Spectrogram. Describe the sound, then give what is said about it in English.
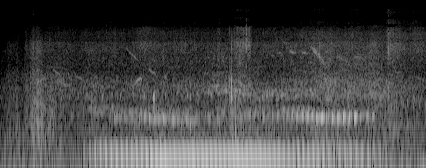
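A deep, throbbing low-frequency elephant rumble, one elephant communicating to another, swells in and holds steady for several seconds, its strong low vibrating tone fading away, with faint outdoor ambience behind it. “Because these rumbles, they're different than the growls that we can hear.”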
